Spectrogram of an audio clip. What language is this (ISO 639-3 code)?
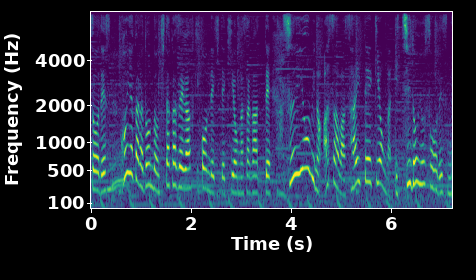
jpn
